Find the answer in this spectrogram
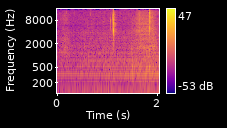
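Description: Low, even indoor noise with a faint steady hum, growing slightly louder, and two light clicks, one about a second in and one near the end.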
